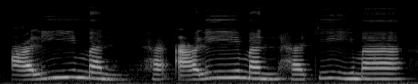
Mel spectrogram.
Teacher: Jadi tanwin bertemu dengan ha, di situ jelas bunyinya. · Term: izhar halqi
